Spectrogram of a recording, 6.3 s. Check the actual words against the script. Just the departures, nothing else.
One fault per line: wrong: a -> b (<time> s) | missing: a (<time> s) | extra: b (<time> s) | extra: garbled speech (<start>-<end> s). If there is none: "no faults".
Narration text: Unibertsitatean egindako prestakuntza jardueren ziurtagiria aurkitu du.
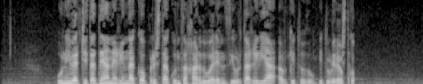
extra: garbled speech (4.8-5.3 s)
